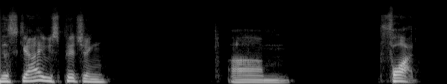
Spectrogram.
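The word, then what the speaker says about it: Pfaadt: guy who's pitching um fought I've heard it pronounced like 15 different ways but it's pronounced fought um he's a guy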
